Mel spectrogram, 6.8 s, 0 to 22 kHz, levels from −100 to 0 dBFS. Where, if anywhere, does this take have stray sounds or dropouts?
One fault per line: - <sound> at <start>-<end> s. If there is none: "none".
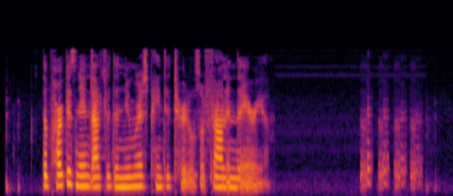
- laugh at 5.4-6.4 s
